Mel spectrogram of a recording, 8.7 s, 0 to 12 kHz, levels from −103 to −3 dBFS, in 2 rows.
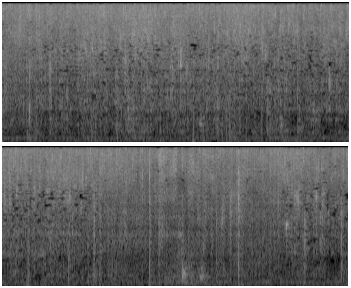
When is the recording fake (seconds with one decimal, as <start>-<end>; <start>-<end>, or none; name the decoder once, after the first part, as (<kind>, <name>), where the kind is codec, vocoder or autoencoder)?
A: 0.0-0.5 (codec, SNAC); 5.6-7.8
